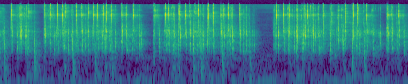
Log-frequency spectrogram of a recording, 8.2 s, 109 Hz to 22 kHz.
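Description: Fingertips type continuously on the plastic keycaps of a black RGB Redragon K588 Broadsword mechanical keyboard. Rapid, bright clacking keystrokes arrive in dense runs, broken by brief pauses near 0.8, 3 and 5.3 seconds. Each short, dry click dies away almost instantly.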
